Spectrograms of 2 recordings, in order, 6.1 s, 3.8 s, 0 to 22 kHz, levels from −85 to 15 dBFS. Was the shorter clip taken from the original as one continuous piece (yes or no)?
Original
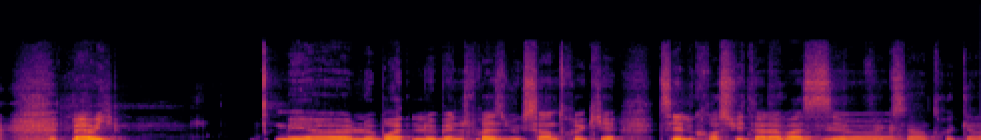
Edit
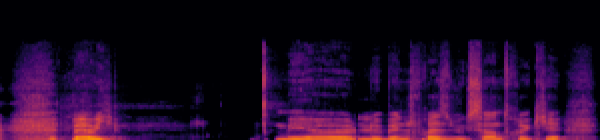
no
